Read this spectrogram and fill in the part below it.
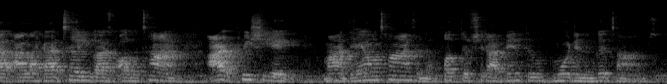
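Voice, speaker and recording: A woman hosting a spiritual livestream, talking straight to her viewers in a profane, preachy way on a phone. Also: sits low. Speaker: livestream host. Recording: very echoey room with noise.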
